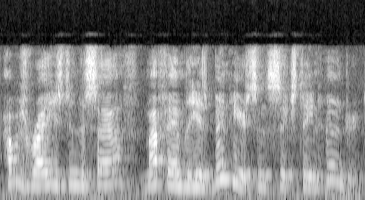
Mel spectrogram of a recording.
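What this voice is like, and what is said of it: Southern US accent. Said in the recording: “I speak with a Southern accent”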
